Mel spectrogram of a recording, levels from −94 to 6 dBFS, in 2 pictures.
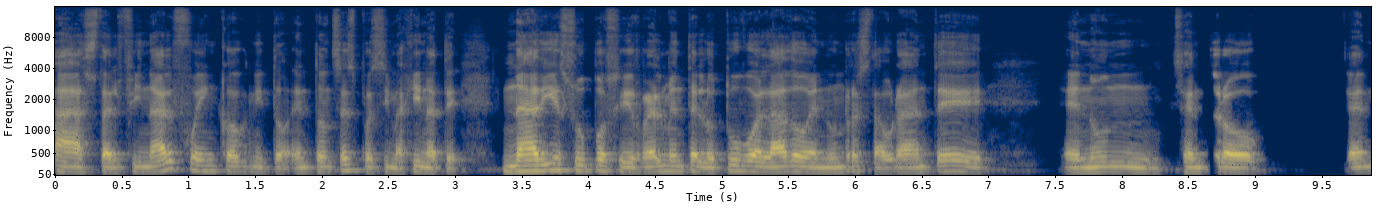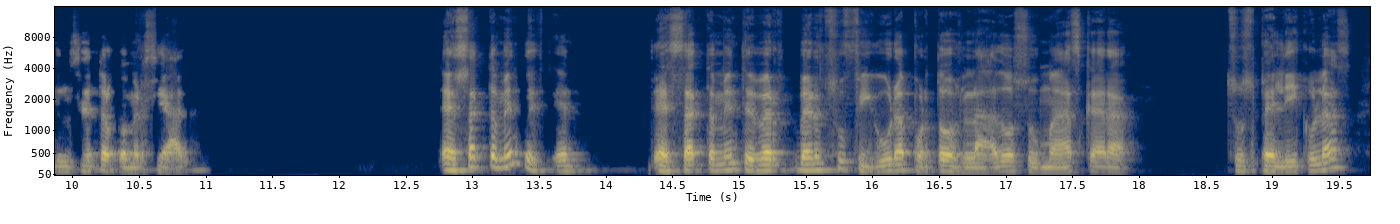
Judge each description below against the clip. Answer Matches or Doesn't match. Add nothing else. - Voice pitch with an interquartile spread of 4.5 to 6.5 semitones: Doesn't match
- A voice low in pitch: Matches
